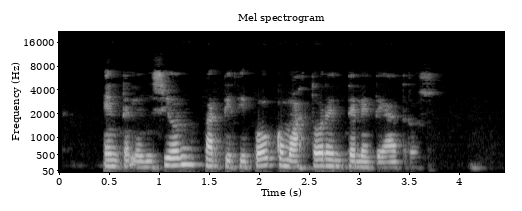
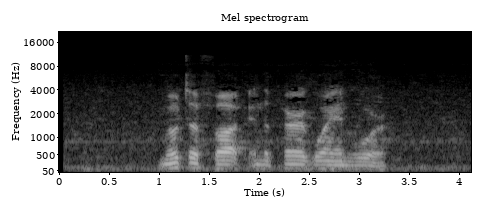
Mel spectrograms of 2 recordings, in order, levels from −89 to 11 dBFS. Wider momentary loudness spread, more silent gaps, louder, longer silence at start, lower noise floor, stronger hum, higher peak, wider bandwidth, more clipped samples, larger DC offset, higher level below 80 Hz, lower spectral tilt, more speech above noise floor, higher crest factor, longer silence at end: second, 7 LU vs 11 LU; neither; first, -17 LUFS vs -25 LUFS; first, 0.45 s vs 0.2 s; about the same, -50 dBFS vs -50 dBFS; neither; about the same, -2 dBFS vs -4 dBFS; second, 7.4 kHz vs 10.5 kHz; neither; neither; about the same, -58 dBFS vs -54 dBFS; second, -6 dB/octave vs -7.5 dB/octave; first, 34 dB vs 25 dB; second, 16 dB vs 22 dB; first, 0.9 s vs 0.45 s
